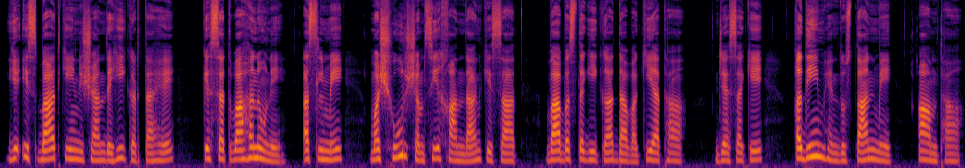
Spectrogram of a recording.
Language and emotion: Urdu, neutral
